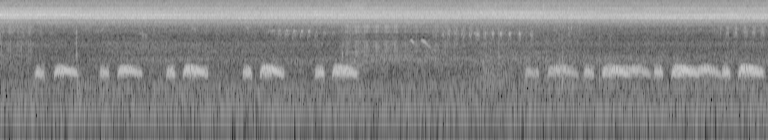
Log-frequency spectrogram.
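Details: Decoy spotted dove on a ground trap, cooing to lure a wary wild dove down into a territorial fight between morning and noon; low mellow coos in short groups of two or three, repeated steadily with brief pauses, over a constant high insect drone.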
